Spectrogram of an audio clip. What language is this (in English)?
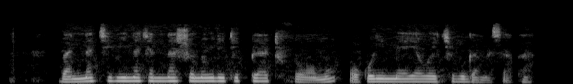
Ganda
